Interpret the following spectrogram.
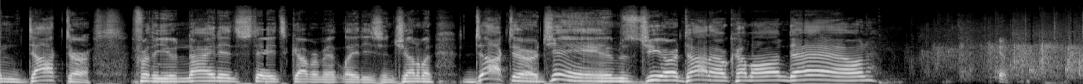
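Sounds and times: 
speech: 0:00.0 - 0:08.9, 0:10.0 - 0:10.4
audience applause: 0:09.0 - 0:10.8.

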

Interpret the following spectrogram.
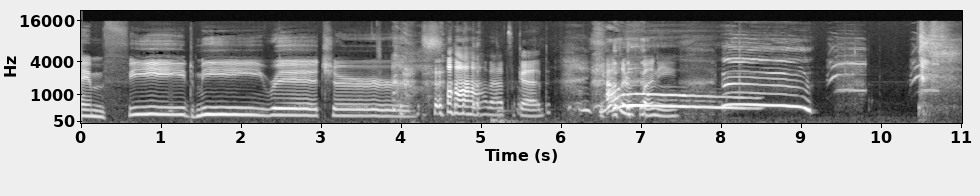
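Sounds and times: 
speech: 0:00.0 - 0:08.2
tiny scream from a sound machine: 0:09.3 - 0:11.0.

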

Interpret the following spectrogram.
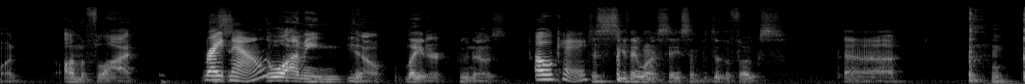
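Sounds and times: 
speech: 0:00.7 - 0:01.4, 0:02.0 - 0:09.1, 0:09.9 - 0:10.2
person coughing: 0:09.7 - 0:10.2.

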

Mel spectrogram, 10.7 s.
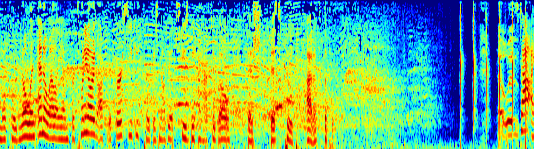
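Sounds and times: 
speech: 0:00.0 - 0:07.0, 0:10.1 - 0:10.6
clapping: 0:09.2 - 0:10.6.

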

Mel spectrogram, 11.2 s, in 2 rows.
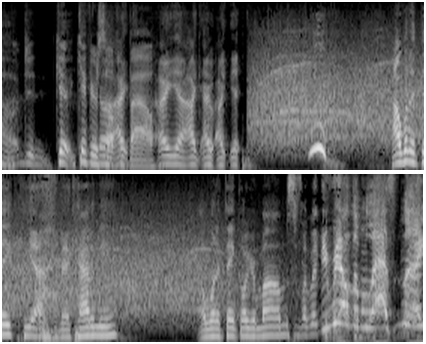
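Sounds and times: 
speech: 0:00.3 - 0:04.6, 0:05.2 - 0:07.3, 0:08.2 - 0:11.2
applause: 0:03.3 - 0:09.6.

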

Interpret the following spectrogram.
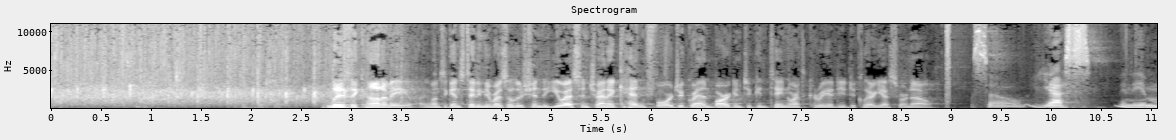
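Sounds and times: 
audience applause: 0:00.0 - 0:04.7
speech: 0:02.2 - 0:11.0.

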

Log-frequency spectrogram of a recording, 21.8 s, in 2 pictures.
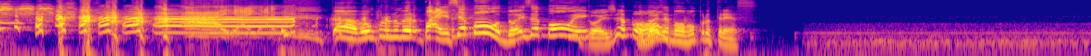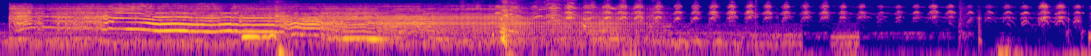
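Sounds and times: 
laughter: 0:00.0 - 0:05.1, 0:13.3 - 0:21.8
speech: 0:03.5 - 0:07.6
fart: 0:11.0 - 0:17.6.

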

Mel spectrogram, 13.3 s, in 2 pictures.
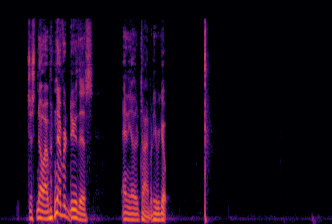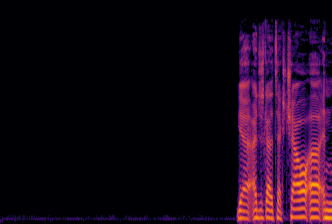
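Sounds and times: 
speech: 0:00.6 - 0:03.4, 0:11.4 - 0:13.2
hand clap for audio sync: 0:04.1 - 0:04.3.

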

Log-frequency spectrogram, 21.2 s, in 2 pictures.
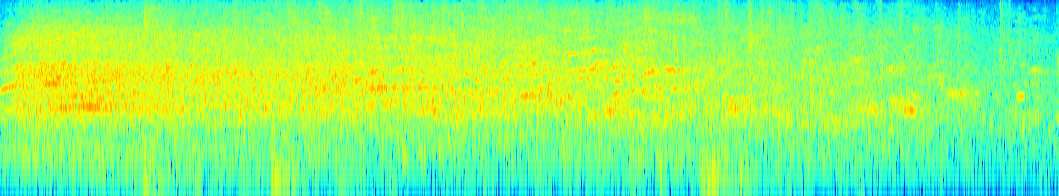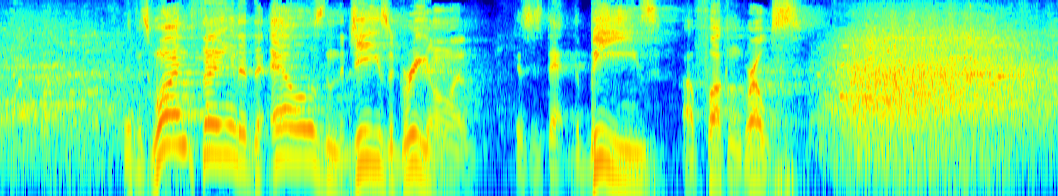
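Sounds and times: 
laughter: 0:00.0 - 0:05.3, 0:06.0 - 0:12.6, 0:18.4 - 0:21.1
audience screaming: 0:00.0 - 0:11.3
speech: 0:11.9 - 0:18.6.

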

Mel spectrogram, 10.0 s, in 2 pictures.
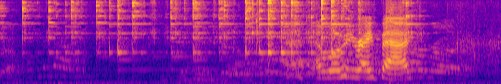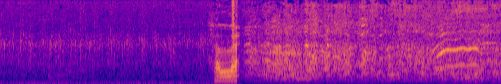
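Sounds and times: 
bell ringing: 0:00.0 - 0:04.9
speech: 0:03.2 - 0:04.3, 0:07.2 - 0:08.1
laughter: 0:07.1 - 0:10.0.

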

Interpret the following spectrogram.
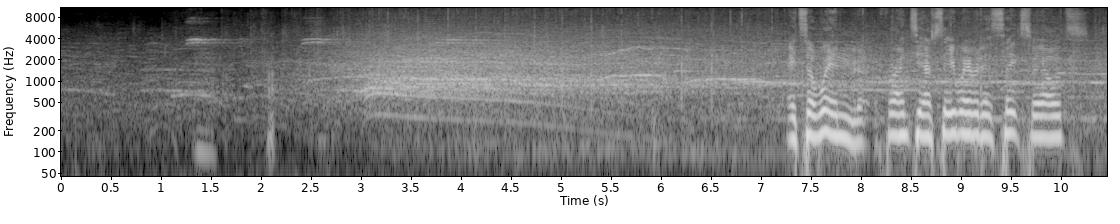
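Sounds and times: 
large football crowd cheering and applauding: 0:00.0 - 0:10.4
scattered whistles from crowd: 0:01.2 - 0:01.8, 0:02.4 - 0:02.9, 0:03.6 - 0:04.4, 0:05.4 - 0:06.4
speech: 0:02.1 - 0:02.3, 0:07.3 - 0:10.3.

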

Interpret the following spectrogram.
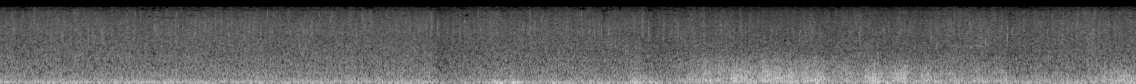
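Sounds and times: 
heavy rain: 0:00.0 - 0:11.3
thunder rumbling: 0:04.6 - 0:11.3.

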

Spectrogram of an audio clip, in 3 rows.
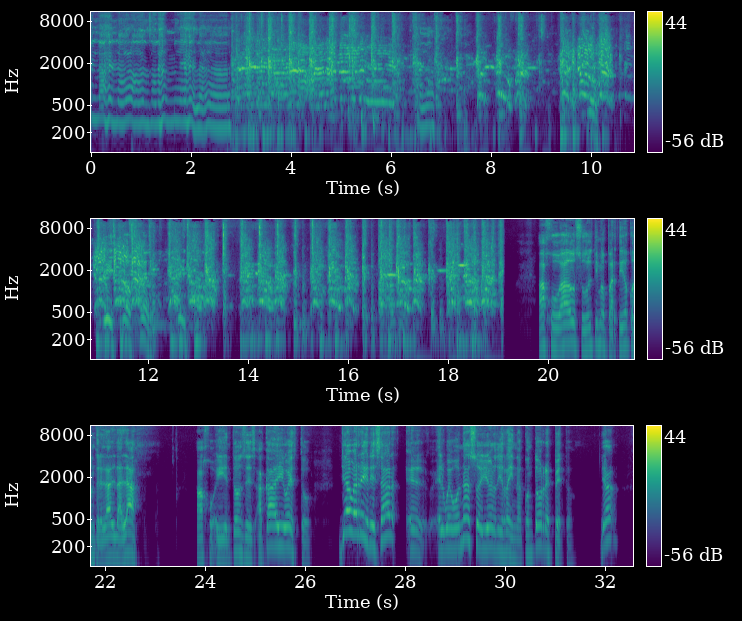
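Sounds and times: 
speech: 0:00.2 - 0:03.9, 0:11.1 - 0:13.6, 0:19.8 - 0:22.7, 0:23.8 - 0:32.3
stadium crowd chanting and cheering a player: 0:02.8 - 0:19.1.

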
